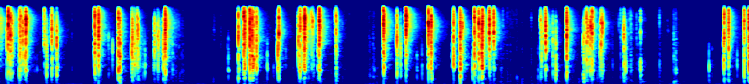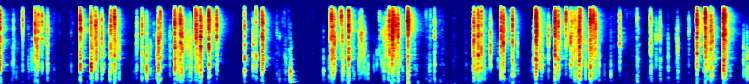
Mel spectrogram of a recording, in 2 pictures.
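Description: Hands with long nails squeeze an empty, hollow, clear PET plastic water bottle, making quick bursts of bright, high popping and crackling. The crinkles come in short clusters separated by brief silences, with no low end and almost no ring after each snap.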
